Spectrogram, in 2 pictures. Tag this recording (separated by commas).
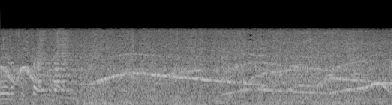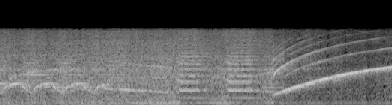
Police car (siren), Emergency vehicle, Siren, Ambulance (siren)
